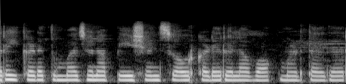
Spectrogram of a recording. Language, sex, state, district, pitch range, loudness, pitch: Kannada, female, Karnataka, Bangalore, 195-205 Hz, -14 LUFS, 200 Hz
